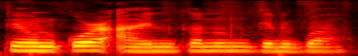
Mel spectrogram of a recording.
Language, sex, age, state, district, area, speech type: Assamese, female, 30-45, Assam, Dhemaji, rural, spontaneous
